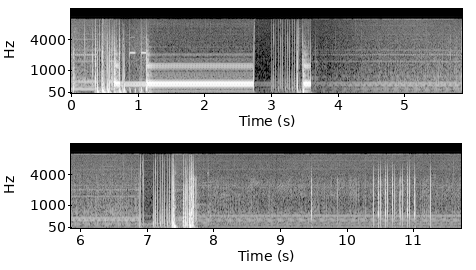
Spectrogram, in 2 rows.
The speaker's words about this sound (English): Next, dialing 438.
